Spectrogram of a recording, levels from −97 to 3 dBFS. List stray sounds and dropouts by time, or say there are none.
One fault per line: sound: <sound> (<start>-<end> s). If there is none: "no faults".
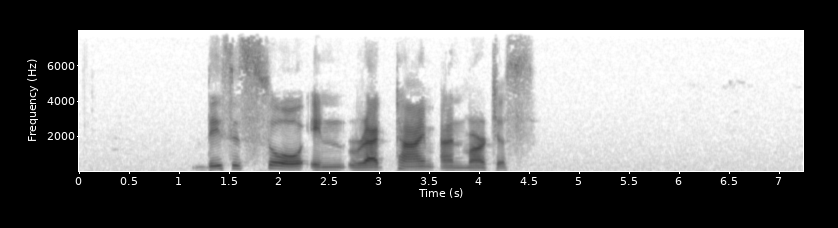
no faults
